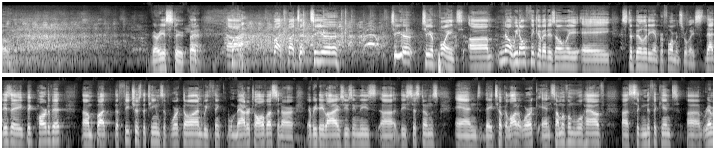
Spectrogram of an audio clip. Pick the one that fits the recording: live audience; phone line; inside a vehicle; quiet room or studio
live audience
